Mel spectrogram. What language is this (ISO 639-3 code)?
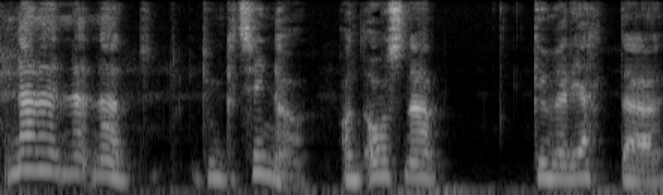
cym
